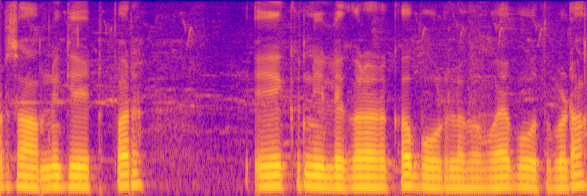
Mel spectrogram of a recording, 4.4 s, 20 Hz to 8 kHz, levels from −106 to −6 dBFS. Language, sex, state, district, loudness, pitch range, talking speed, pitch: Hindi, male, Uttar Pradesh, Shamli, -17 LUFS, 110-120 Hz, 175 wpm, 115 Hz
